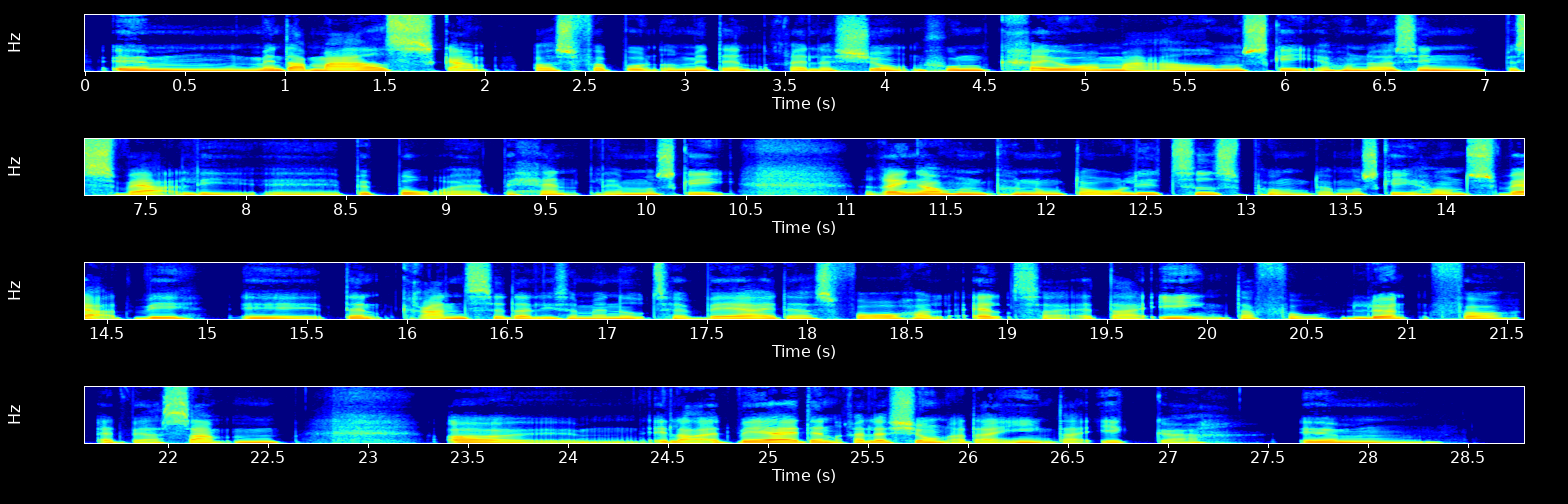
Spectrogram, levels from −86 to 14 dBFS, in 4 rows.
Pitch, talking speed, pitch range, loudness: 210 Hz, 160 wpm, 200-225 Hz, -19 LUFS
